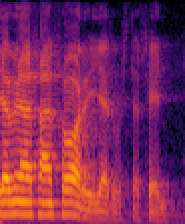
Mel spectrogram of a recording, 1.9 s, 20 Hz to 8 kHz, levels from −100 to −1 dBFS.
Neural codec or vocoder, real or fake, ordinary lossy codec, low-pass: none; real; none; none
